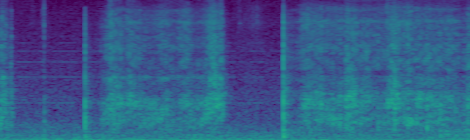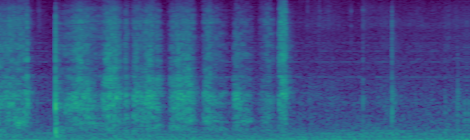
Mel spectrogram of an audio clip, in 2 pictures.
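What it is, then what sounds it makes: Cardboard box being scratched. The end of an orange paintbrush traces lines across the lid of a printed cardboard paint-set box. It makes quiet, dry scratching and rubbing strokes in uneven bursts, broken by a few sharp ticks.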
